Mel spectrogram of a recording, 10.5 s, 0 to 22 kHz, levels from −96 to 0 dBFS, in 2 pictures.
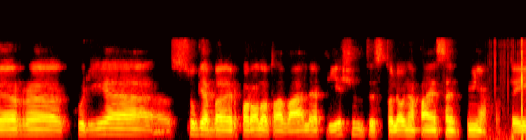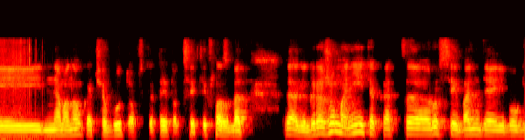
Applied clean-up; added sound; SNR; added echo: none; Crack; 12 dB; none.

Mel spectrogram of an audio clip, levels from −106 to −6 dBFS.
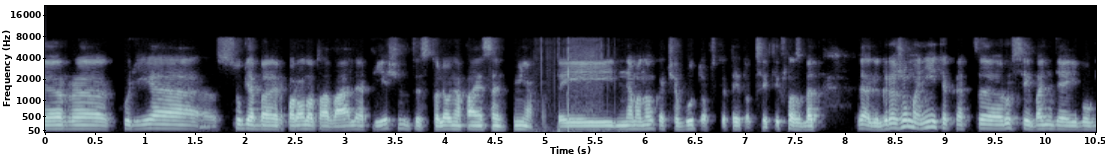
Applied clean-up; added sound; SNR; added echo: neural mask model RNNoise.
